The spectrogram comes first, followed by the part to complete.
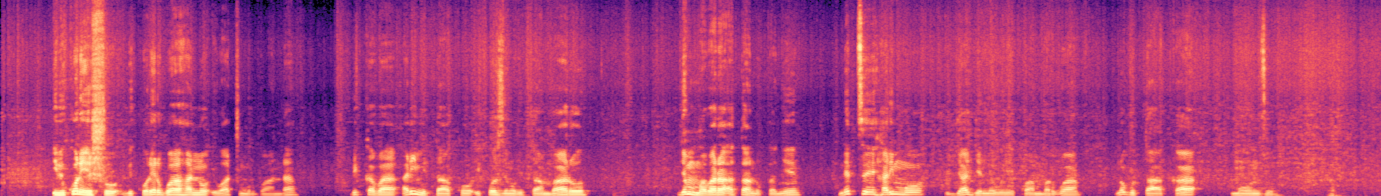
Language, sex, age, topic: Kinyarwanda, male, 18-24, education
